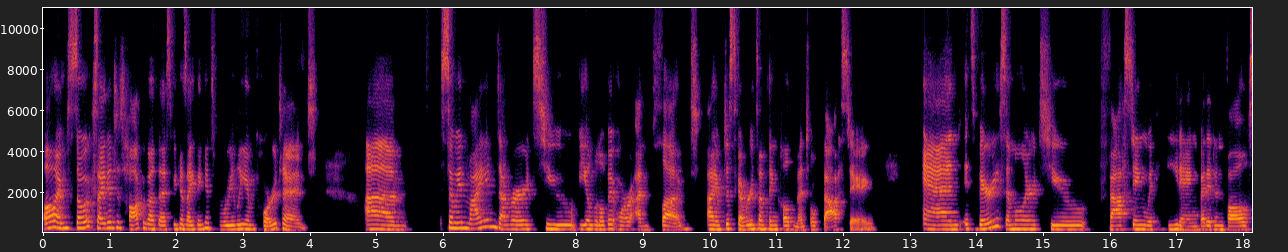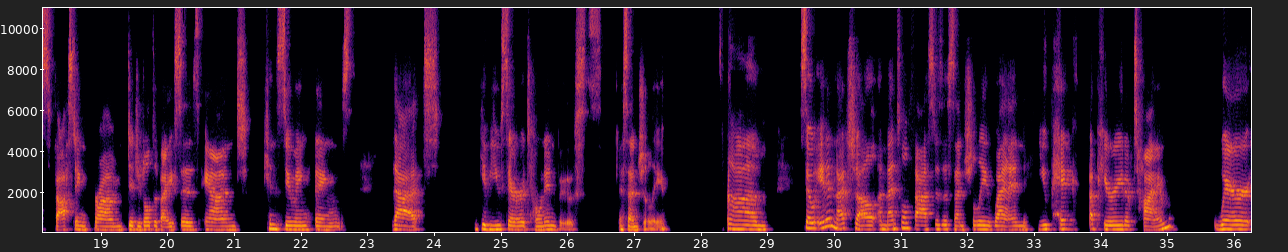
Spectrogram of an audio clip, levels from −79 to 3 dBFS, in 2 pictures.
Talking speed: 120 wpm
